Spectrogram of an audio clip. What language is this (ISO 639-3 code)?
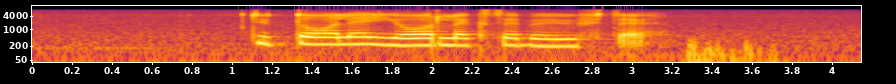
afr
